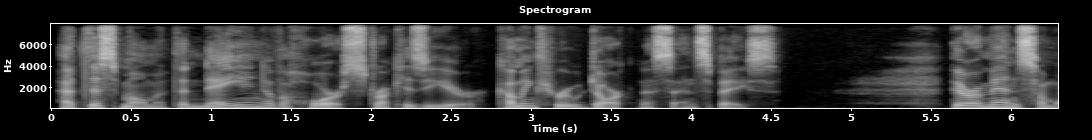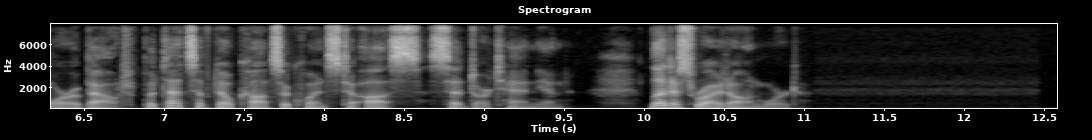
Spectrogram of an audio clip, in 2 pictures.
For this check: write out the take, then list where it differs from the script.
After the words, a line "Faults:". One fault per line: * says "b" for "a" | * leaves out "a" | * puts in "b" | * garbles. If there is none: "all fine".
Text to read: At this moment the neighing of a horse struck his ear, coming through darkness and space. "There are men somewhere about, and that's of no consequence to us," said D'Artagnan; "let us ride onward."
At this moment the neighing of a horse struck his ear, coming through darkness and space. "There are men somewhere about, but that's of no consequence to us," said D'Artagnan; "let us ride onward."
Faults:
* says "but" for "and"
